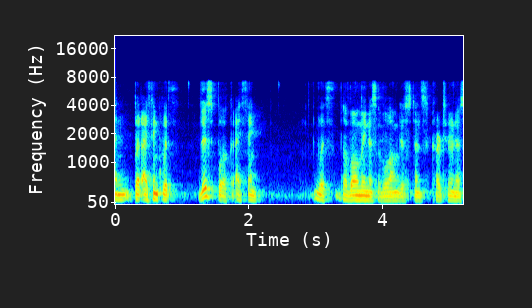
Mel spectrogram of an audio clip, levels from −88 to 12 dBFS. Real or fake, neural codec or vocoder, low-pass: fake; codec, 16 kHz, 8 kbps, FreqCodec, smaller model; 7.2 kHz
